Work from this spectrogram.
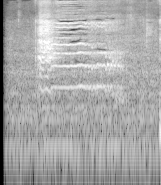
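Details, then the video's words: Domestic cat giving a single soft, drawn-out meow of about a second, clear and harmonic, with a brief sharp click at the very end in a quiet indoor setting. "Cat sound effect"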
